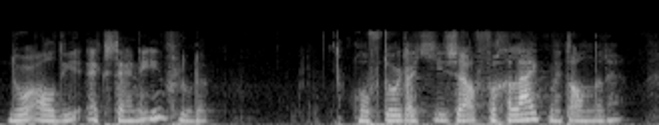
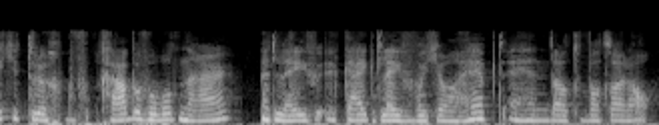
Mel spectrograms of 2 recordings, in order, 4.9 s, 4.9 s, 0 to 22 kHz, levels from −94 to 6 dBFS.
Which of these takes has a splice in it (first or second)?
second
